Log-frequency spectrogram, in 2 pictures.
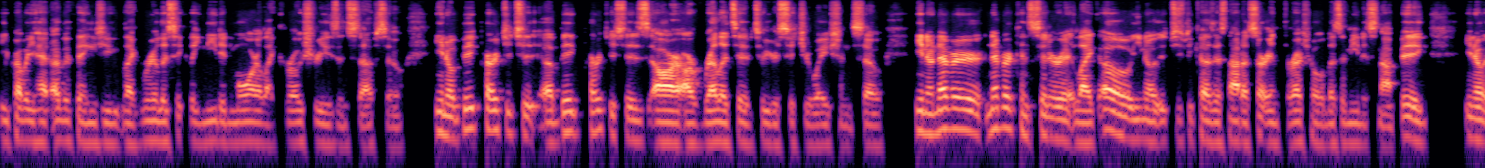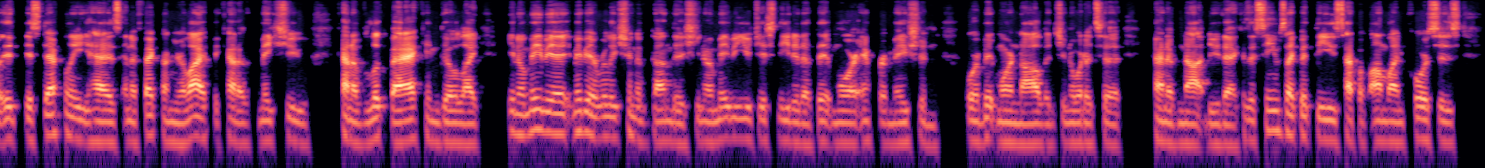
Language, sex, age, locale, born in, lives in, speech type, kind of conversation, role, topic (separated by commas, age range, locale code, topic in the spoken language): English, male, 25-29, en-US, United States, United States, conversation, unstructured, none, Have you ever made a big purchase that you later regretted?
